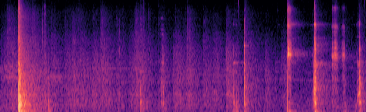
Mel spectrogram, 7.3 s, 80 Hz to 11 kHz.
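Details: Ferguson TE20 hydraulic pump, newly reassembled on the bench with the old pistons, turned by hand to draw oil: sparse, light clicks, valves opening and seating cleanly; pump working normally.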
